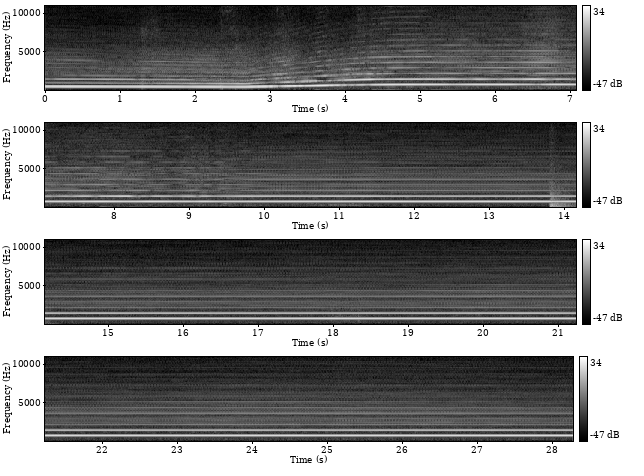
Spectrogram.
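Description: Volunteer fire brigade's alarm siren mounted on a mast. Its pitch sags slightly, then rises over about two seconds and holds one loud steady tone, with a brief click about halfway through.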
